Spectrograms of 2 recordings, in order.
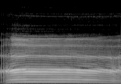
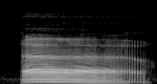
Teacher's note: to make sure that the air comes through and that again the intonation is going to drop and then you can hear it kind of just go down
